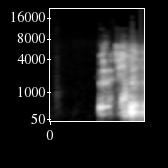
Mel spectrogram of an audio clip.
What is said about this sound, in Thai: โอ้ยผมน่าจะป่วยแล้วแหละ วันนี้จามมาสองสามทีแล้ว โทษทีครับ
